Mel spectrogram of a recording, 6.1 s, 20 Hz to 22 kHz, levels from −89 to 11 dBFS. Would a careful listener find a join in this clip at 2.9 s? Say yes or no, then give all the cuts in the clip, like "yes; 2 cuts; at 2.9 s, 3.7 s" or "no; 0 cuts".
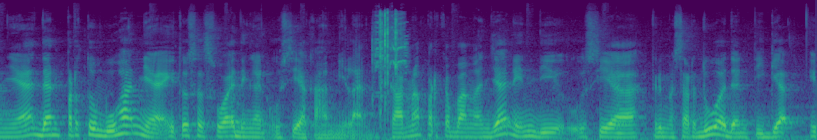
yes; 1 cut; at 2.9 s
